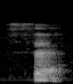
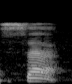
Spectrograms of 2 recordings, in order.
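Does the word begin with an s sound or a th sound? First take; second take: th sound; s sound. First: It begins with a tongue-between-teeth th sound. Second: It begins with a hissing s sound. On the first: The speaker calls it right. "tapi sa ... hujung lidah di bawah uh, gigi atas" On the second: The speaker calls it wrong. "ni bukan sa"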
